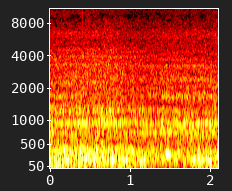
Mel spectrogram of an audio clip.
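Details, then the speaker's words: Jandy JXI gas pool heater after pressure switch replacement, heater and pump switched on: even rushing blower over a low steady burner rumble, no flutter, cycling or rattles; heater fires immediately, flow error gone, normal running. "Heater just came right on, you can hear that."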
